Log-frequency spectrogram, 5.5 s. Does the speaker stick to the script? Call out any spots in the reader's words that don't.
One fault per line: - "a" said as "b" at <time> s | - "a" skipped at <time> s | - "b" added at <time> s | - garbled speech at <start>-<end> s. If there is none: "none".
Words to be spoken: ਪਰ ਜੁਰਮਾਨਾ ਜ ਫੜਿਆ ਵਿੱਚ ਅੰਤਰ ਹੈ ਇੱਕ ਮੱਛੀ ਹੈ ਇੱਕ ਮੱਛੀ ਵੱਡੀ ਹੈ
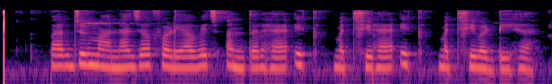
none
